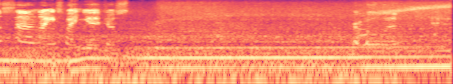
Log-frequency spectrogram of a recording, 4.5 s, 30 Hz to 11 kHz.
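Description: A 900 bhp Porsche 911 Turbo S convertible rumbles with a loud, steady low engine drone while a person talks over it, the tone shifting slightly as the car rolls.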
